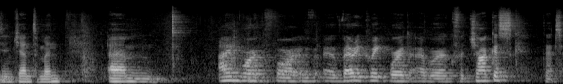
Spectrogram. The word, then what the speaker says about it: Teagasc: I work for Teagasc, that's how you pronounce it.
